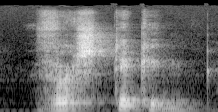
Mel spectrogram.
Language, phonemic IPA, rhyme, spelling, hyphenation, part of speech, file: Dutch, /vərˈstɪ.kɪŋ/, -ɪkɪŋ, verstikking, ver‧stik‧king, noun, Nl-verstikking.ogg
- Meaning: asphyxiation, suffocation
